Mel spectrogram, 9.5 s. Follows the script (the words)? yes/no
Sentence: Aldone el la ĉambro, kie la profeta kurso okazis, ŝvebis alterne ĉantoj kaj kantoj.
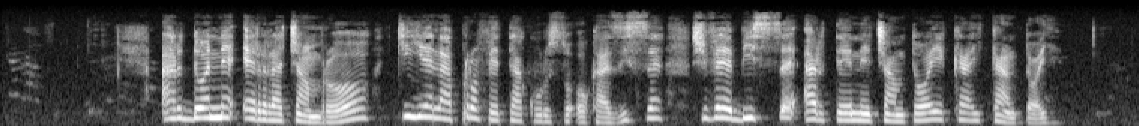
yes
